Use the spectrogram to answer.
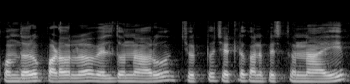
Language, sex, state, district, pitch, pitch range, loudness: Telugu, male, Telangana, Komaram Bheem, 150 Hz, 145-155 Hz, -17 LUFS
